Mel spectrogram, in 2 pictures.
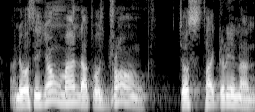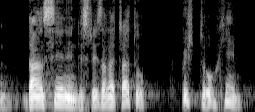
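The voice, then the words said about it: Heavy non-native English accent. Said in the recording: “Maybe I was not speaking clear English because of my deep accent.”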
